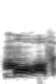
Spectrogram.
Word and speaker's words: mauve: Perhaps the most famous example is the invention of mauve or mauve as it was originally pronounced by the Victorians invented in the in the 19th century by inventor known William Perin.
